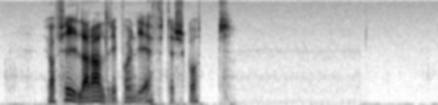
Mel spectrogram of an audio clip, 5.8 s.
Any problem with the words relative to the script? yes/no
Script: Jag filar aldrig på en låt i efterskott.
yes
